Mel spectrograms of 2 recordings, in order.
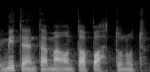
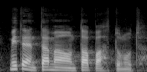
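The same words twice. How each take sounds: First: Said in the usual way. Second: A higher, louder bitten-back question; barely holding in his cold rage, with MITEN pushed up high; suppressed cold anger. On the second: Acted. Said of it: "mutisi taltuttaen kylmää vihaansa". (hillitty kylmä viha)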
